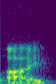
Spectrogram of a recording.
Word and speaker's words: hai: Hai una macchina. Hai una macchina. Again, the H is there, but it's not pronounced.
